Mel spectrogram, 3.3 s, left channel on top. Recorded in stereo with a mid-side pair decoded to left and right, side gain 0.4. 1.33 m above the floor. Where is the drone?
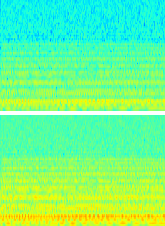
60° right.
